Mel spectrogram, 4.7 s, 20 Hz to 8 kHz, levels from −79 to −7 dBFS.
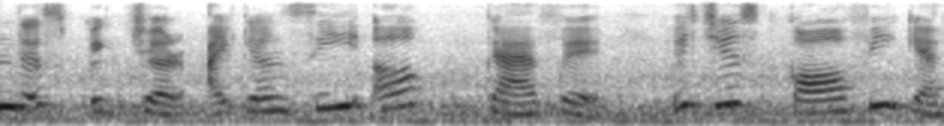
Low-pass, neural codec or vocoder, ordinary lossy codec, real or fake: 7.2 kHz; none; AAC, 48 kbps; real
